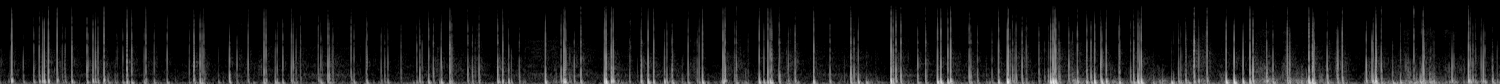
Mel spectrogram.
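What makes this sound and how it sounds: Long nails tap rapidly on the surface of a glossy pink vinyl zippered cosmetic pouch with a small appliqué, held close in front of a microphone. The taps form a dense, uneven stream of short, dry clicks, each with a soft low thump and a brief bright edge that dies away almost at once. The tapping runs steadily for about fifteen seconds, shifting slightly in loudness throughout.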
